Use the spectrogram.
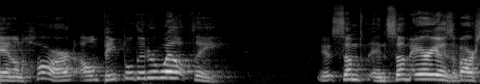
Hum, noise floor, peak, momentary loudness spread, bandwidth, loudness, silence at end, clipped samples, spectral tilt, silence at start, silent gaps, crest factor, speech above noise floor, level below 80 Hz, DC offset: none; -68 dBFS; -4 dBFS; 14 LU; 16.5 kHz; -22 LUFS; 0 s; under 0.1%; -4.5 dB/octave; 0 s; none; 20 dB; 46 dB; -72 dBFS; under 0.1%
